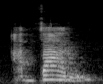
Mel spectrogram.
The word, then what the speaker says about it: avaro: Ele é avaro, pois passa fome para não gastar seu dinheiro. Então, vocês teriam que sublinhar ali a parte da sílaba vá, que é a sílaba mais forte quando eu pronuncio.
